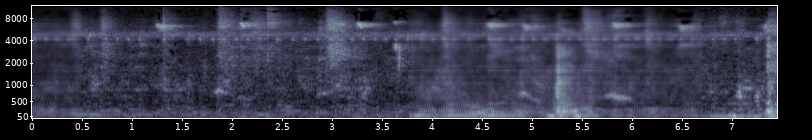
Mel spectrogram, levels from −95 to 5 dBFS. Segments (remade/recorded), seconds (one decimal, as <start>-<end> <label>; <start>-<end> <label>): 0.0-0.5 remade; 0.5-3.8 recorded; 3.8-6.7 remade; 6.7-7.5 recorded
